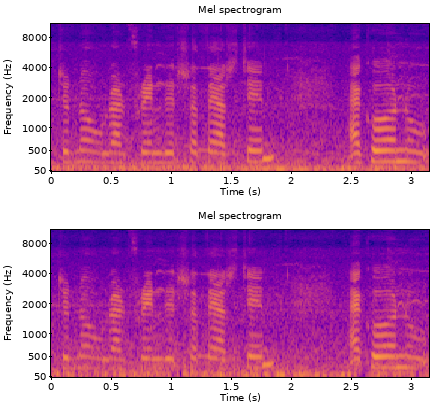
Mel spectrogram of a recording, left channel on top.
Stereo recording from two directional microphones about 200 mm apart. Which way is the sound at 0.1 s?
15° left (ahead or behind).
